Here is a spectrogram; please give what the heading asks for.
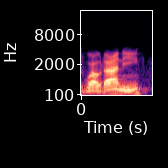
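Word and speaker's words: Waorani: The endonym for this group is waurani, which is wow, the word for person, and dani, which is the third plus plural.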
